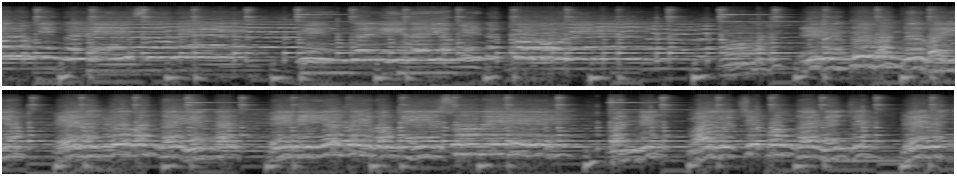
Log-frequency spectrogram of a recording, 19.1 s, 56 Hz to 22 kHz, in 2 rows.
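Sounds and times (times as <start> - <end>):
people singing a hymn: 0.0 - 6.6, 8.0 - 19.0
instrumental accompaniment: 0.0 - 19.0.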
